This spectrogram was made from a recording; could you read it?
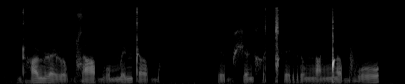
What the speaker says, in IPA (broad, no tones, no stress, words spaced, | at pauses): ɖʱɑɳɭɐ ɭobzɑ bomeɳʈʌb | ebʃʌɳxʌ ǀʰeroŋɑŋ͡ǃɐb vo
